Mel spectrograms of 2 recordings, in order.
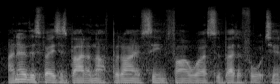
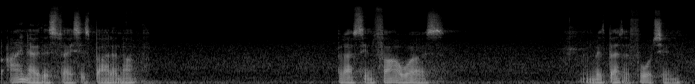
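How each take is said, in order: First: The line is run together quickly. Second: The line is said slowly, like natural talk.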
